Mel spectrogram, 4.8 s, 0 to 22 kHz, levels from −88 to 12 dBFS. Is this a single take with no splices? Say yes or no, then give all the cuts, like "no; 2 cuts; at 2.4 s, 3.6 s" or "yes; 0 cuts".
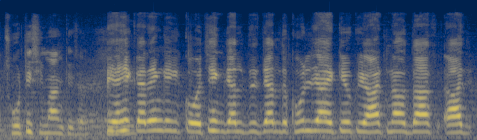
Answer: no; 1 cut; at 1.1 s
